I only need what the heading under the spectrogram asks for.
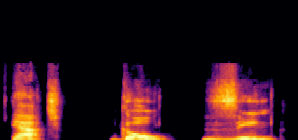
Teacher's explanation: sonidos como la letra k la G y el sonido de la ng por ejemplo Catch Go zink son sonidos velares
